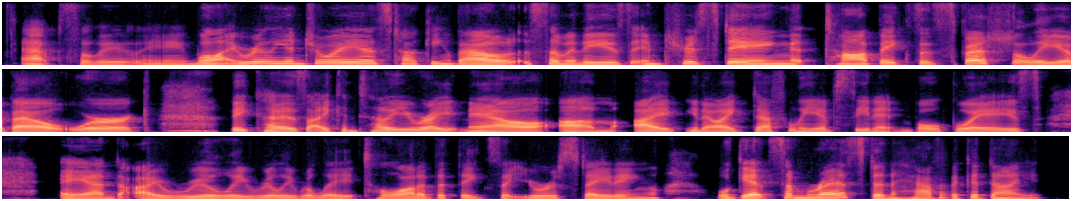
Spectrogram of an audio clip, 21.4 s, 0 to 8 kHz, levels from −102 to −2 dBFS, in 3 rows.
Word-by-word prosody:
Absolutely. 155 -2 -4
Well, 195 +3 +3
I 190 - +3
really 235 +4 +2
enjoy 225 -1 +2
us 220 0 0
talking 205 -2 -3
about 185 +1 +4
some 195 -2 0
of 185 - 0
these 185 -1 +1
interesting 200 0 +1 0.2
topics, 195 -1 +2
especially 190 -1 +1
about 165 -1 +3
work, 165 -4 +2 0.5
because 175 -2 +1
I 170 - +1
can 175 +1 -6
tell 185 +2 -1
you 185 0 +1
right 175 -1 +1
now, 160 -2 +3
um, 155 -1 +1
I 160 -1 +3
you 180 - -5
know, 160 -1 -1
I 160 0 -1
definitely 175 -4 -4
have 155 -2 -5
seen 165 -2 -7
it 150 -1 -5
in 165 - -13
both 150 +1 -4
ways, 150 0 -2 0.6
and 160 -2 0
I - - +1
really 165 +1 -1
really 160 0 -2
relate 155 -1 -4
to 155 - -5
a - - -1
lot 150 -1 +2
of 150 0 -3
the 165 - -1
things 155 -3 -6
that - - -4
you 155 - -6
were 155 0 0
stating. 150 +1 -3 0.4
Well, 185 - 0
get 195 +2 +4
some 205 -3 +1
rest 220 +3 +2
and 165 -3 +3
have 155 +2 -3
a 185 - -2
good 185 0 -3
night. 160 -1 -2
170 Hz, 165 wpm, -23 LUFS, 155-190 Hz, 0.6 s, about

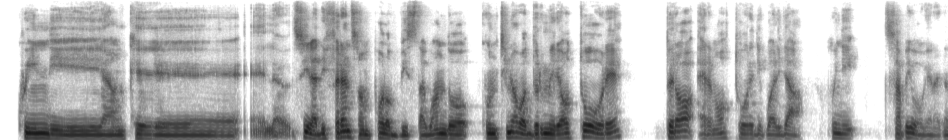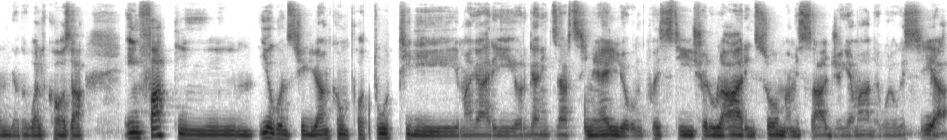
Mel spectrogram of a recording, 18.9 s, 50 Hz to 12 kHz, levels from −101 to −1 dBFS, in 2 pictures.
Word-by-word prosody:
Quindi 95 -5 +4
anche, 90 -2 -1
eh - - -10
la - - -6
sì - - +1
la - - +6
differenza 135 +4 +3
un 95 - +3
po' 115 - +1
l'ho 100 -5 +4
vista 90 0 -3
quando 100 -1 +2
continuavo 110 +2 +3
a - - +3
dormire 105 -1 +5
8 115 +6 +1
ore, 115 +7 +1 0.4
però 135 +2 +1
erano 100 +1 -7
8 115 -1 -9
ore 105 0 -3
di 100 - -10
qualità, 95 -1 -6 0.2
quindi 105 -2 -5 0.2
sapevo 115 -6 -3
che 90 - -10
era 85 - -12
cambiato 90 0 -5
qualcosa. 85 0 -2 0.4
Infatti, 125 +5 +3 0.7
io 120 -2 +4
consiglio 95 -1 0
anche 100 0 -4
un 100 - +1
po' 95 - -8
a - - -13
tutti 110 -1 0
di 85 -1 -1
magari 85 -1 -7
organizzarsi 90 0 -6
meglio 90 -1 +2
con 85 0 -10
questi 90 0 -3
cellulari 90 0 +2
insomma, 90 0 -1
messaggi, 85 0 -5
chiamate, 85 +1 -10
quello 85 0 -15
che 90 - -14
sia, - - -3
90 Hz, 160 wpm, -23 LUFS, 90-105 Hz, 0.7 s, la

